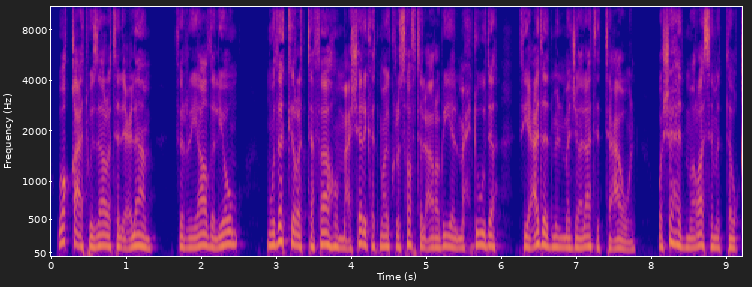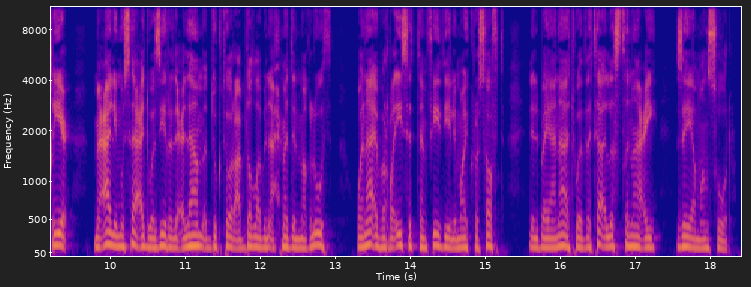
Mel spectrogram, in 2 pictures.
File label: arabic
